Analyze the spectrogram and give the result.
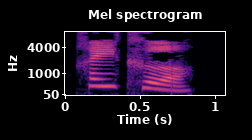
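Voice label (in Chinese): "黑客", Mandarin Chinese; hsk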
